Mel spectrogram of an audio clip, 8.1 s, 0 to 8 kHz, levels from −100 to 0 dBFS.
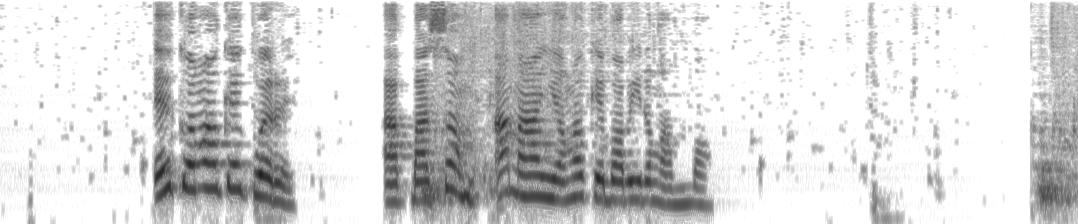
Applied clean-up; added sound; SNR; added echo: classical method spectral subtraction.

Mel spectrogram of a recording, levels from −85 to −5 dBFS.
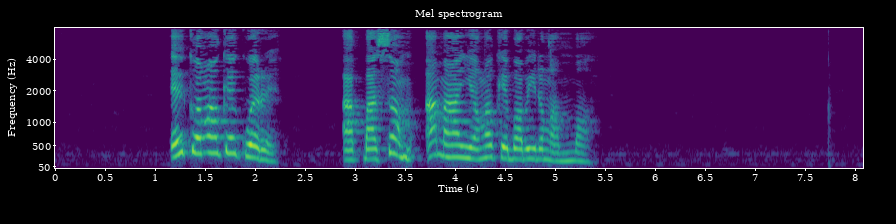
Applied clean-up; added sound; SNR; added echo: none; none; none; none.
